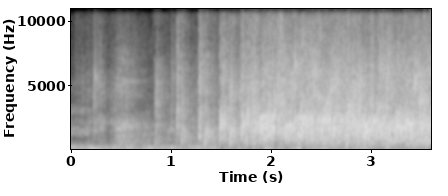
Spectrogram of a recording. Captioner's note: audience applauding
